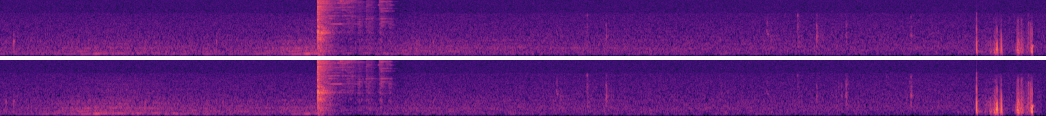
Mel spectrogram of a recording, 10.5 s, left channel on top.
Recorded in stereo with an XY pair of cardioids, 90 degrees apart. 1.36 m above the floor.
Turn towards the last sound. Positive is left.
turn(degrees=-15)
